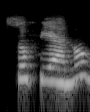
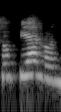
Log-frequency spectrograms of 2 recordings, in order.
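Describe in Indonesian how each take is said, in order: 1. Nama itu berakhir dengan bunyi -u saja. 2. Nama itu berakhir dengan bunyi -un. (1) "dia tidak tanwin di ujungnya"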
